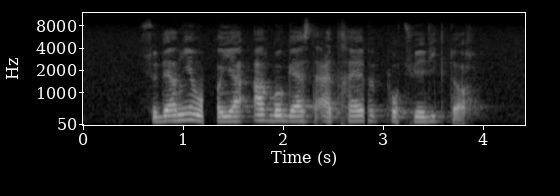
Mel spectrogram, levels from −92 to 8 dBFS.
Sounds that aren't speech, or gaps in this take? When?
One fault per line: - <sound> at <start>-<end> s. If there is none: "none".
- dropout at 1.2-1.3 s
- dropout at 2.8-2.9 s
